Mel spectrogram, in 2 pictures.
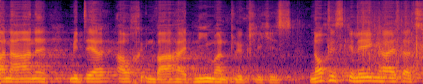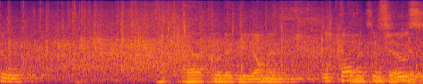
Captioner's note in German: Beifall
